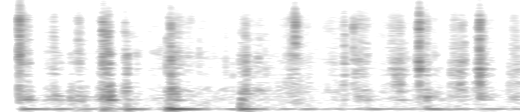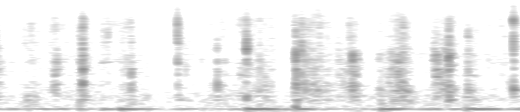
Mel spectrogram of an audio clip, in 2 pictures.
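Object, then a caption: Plastic Hangman board game with flip tiles. Fingertips flip and tap the red and blue plastic letter flip tiles on a handheld, flat, hollow plastic Hangman game board. The result is a quick, uneven series of short, bright plastic clicks and taps that die away almost instantly, over a faint steady low hum.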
